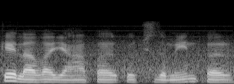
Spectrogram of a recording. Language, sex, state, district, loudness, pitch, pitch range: Hindi, male, Chandigarh, Chandigarh, -17 LUFS, 110 Hz, 105-115 Hz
